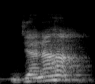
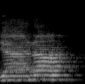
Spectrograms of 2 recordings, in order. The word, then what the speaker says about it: जनः: ठीक है, मन्यः क इच्छति जनः, जनः जो विसर्ग है ना, ह जैसा उच्चारण होता है, हल्के हल्का सा, जनः सहसा ग्रहीतुम, ग्रहीतुम।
